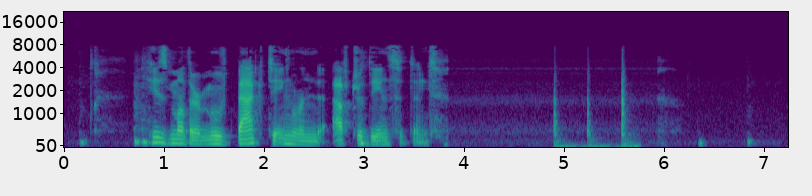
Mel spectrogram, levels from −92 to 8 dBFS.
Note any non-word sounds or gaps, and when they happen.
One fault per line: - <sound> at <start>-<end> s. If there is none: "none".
- thud at 4.9-5.8 s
